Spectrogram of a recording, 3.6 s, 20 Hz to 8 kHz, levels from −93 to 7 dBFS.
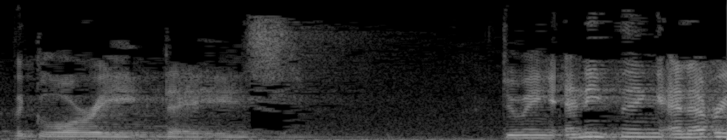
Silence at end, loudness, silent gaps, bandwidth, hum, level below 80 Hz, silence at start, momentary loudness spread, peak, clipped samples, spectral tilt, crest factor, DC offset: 0 s; -36 LUFS; none; 7.8 kHz; none; -56 dBFS; 0 s; 13 LU; -16 dBFS; under 0.1%; -4.5 dB/octave; 20 dB; under 0.1%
